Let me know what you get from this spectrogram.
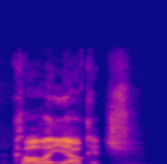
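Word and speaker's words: Nikola Jokić: Nikola Jokic.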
